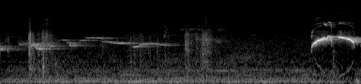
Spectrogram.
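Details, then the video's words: Oriental magpie-robin, agitated and leaping, singing to provoke magpie-robins that have gone silent. Quiet, level whistles and a few clicks precede a sudden loud, rising and falling whistled phrase at the close. "Pancingan Kacer MACET BUNYI, dengan Kacer EMOSI LONCAT INI, dijamin NYAUT GACOR KACERNYA"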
